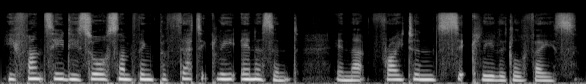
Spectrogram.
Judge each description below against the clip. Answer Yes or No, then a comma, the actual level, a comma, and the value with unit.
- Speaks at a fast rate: No, slow, 135 wpm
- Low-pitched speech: No, high, 220 Hz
